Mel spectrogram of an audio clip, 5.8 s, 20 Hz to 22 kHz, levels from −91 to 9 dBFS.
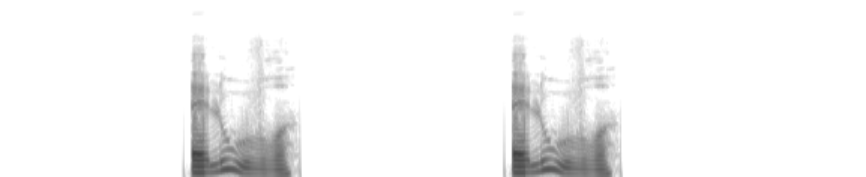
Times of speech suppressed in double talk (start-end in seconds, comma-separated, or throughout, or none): none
